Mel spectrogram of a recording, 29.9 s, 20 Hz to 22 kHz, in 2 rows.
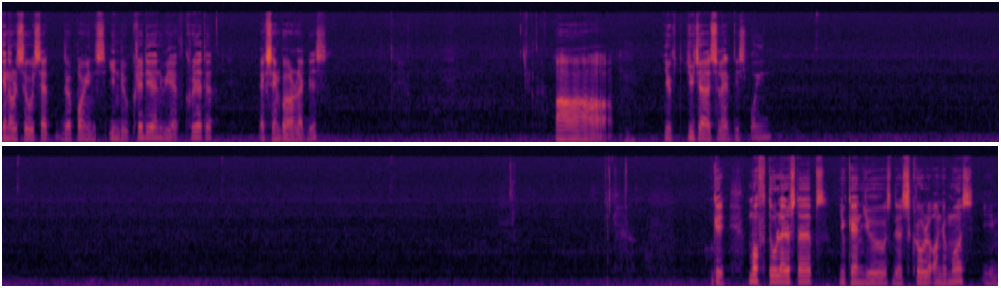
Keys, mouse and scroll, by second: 12.2-15.3 drag, 18.2 click.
